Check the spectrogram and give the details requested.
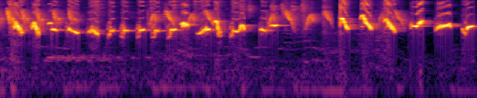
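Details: Greater green leafbird in a cage, its lively song used to make another caged bird sing; rapid, varied whistles and chirpy slurred notes tumble on continuously, some rising, some falling.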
